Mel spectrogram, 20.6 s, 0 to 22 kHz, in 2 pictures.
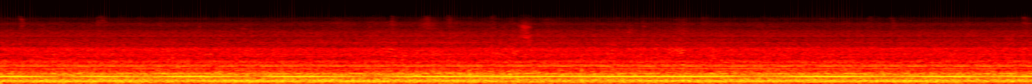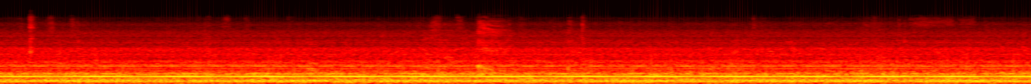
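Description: Airbus A320 airliner's jet engines running at taxi power, heard inside the cabin as a steady drone with a humming tone over it.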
